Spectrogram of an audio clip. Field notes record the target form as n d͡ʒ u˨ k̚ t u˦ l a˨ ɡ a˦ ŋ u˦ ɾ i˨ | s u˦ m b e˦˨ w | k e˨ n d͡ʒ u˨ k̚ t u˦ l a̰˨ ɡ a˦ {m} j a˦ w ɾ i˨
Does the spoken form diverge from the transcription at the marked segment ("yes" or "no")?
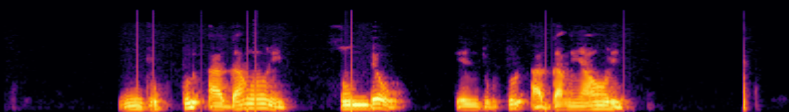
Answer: yes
